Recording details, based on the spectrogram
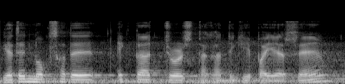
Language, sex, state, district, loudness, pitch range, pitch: Nagamese, male, Nagaland, Kohima, -18 LUFS, 90-120 Hz, 105 Hz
